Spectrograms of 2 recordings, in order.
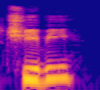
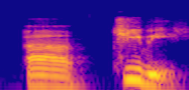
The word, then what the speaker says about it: Chibi: Chibi? – Chibi, yeah.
